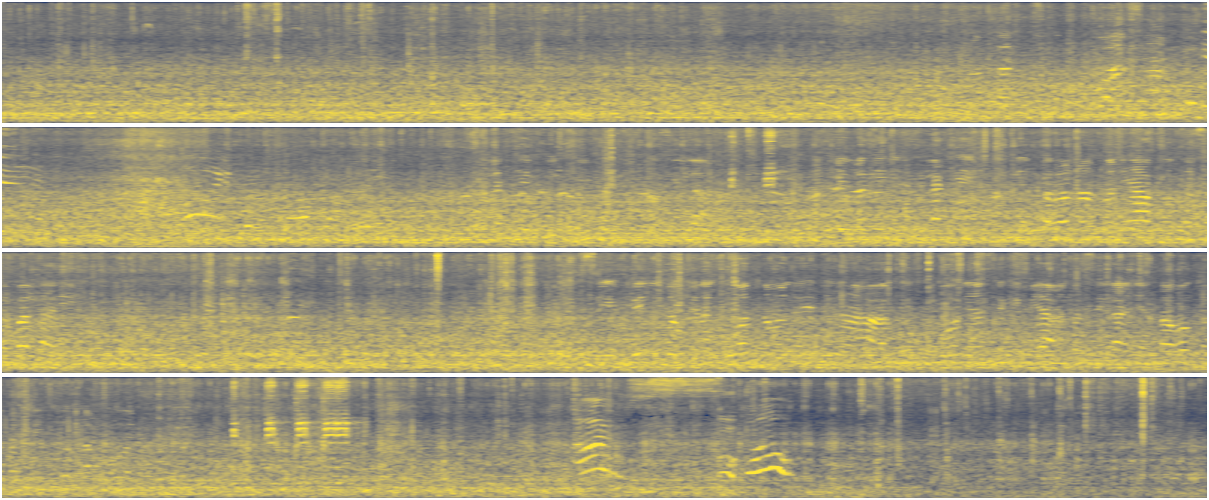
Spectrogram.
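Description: Steady engine and road noise heard from inside a moving vehicle.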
